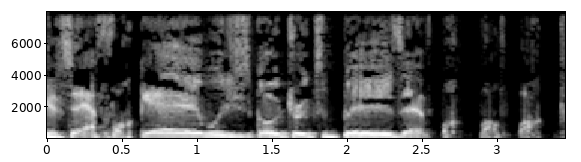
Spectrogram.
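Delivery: put-on drawling New York accent. Speaker showing the typical New York douchebag voice they like doing: fake lazy New York accent. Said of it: "just lazy New York voice guy".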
